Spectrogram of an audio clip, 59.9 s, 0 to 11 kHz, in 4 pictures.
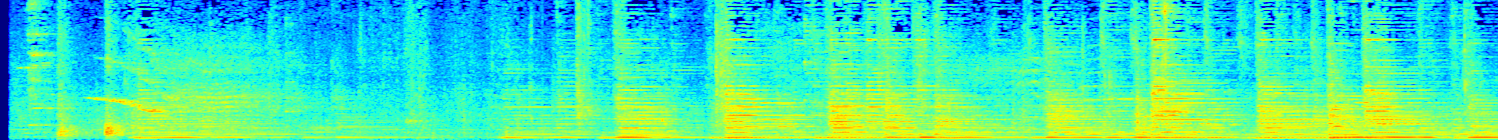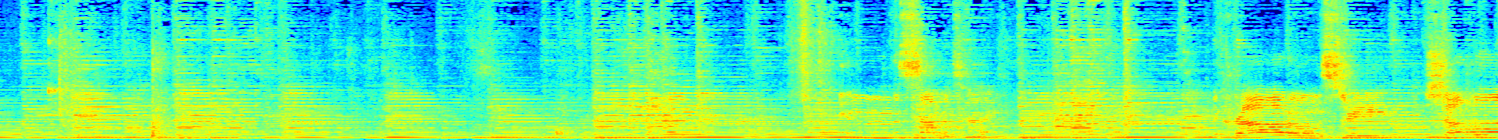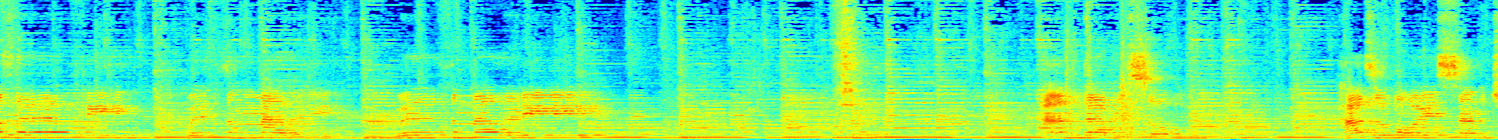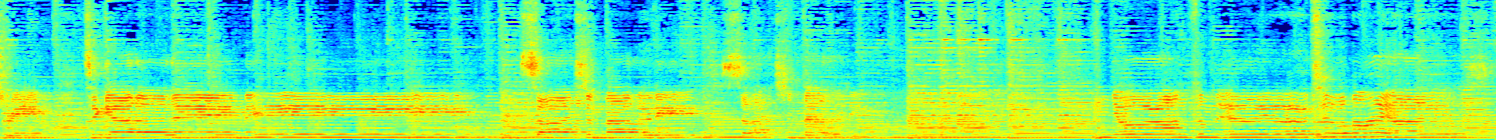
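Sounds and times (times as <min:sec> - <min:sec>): acoustic guitar strumming: 0:00.1 - 0:59.9.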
